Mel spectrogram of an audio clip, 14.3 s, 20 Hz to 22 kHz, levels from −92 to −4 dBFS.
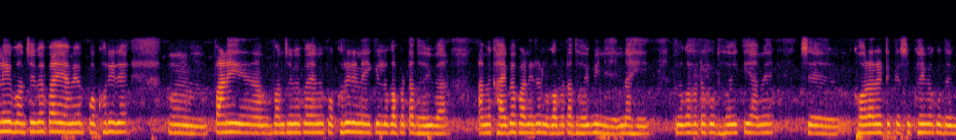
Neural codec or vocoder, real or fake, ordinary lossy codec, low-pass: none; real; Opus, 32 kbps; 7.2 kHz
